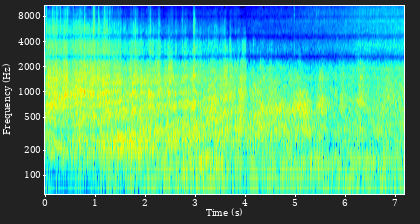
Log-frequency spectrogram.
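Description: Jet noise from an F/A-18 Hornet's twin engines as it flies past, a loud steady rush that eases a little in the second half.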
